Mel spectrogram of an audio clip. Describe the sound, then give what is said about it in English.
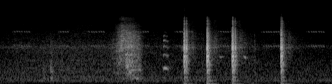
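A man knocks four sharp times on a door, unevenly spaced, following a brief soft rustle, with a faint steady background hum and no talking. “Right before he knocks on the door.”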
